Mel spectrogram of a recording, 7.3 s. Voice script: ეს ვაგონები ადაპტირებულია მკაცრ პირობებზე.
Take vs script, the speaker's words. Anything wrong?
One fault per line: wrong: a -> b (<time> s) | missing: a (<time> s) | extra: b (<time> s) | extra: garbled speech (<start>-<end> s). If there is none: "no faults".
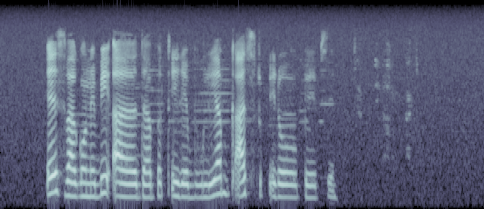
no faults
